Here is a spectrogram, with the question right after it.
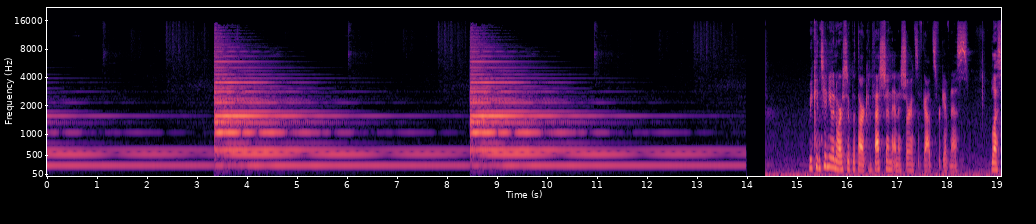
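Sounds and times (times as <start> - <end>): church bell tolling: 0.0 - 14.0.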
